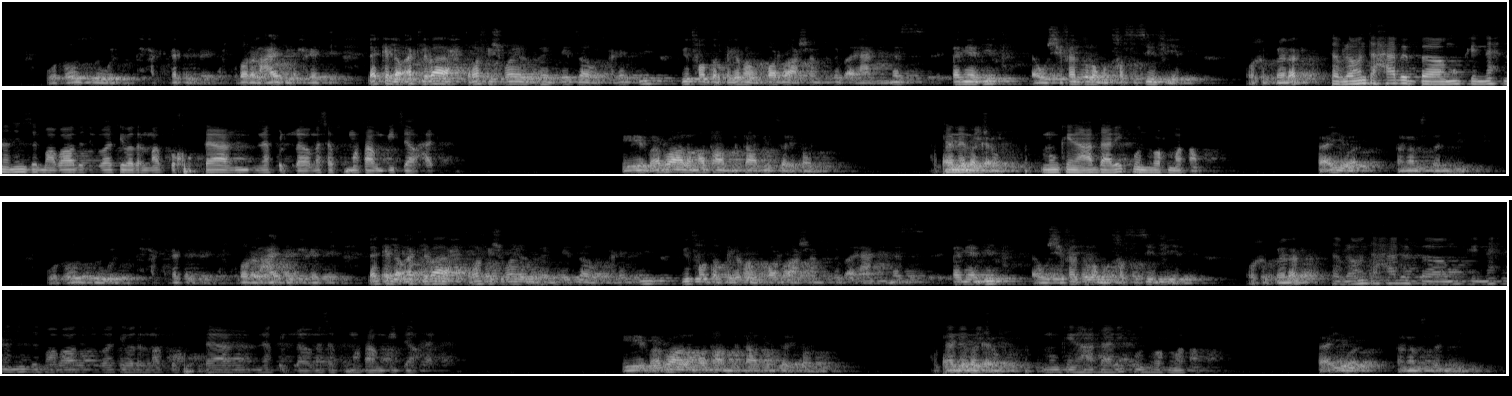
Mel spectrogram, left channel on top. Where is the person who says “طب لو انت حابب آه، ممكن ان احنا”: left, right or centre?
Left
